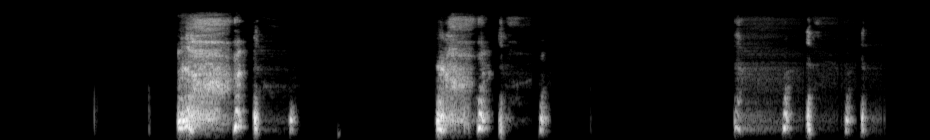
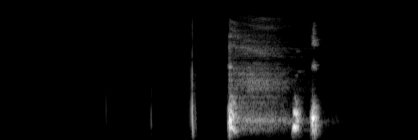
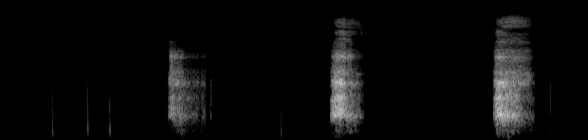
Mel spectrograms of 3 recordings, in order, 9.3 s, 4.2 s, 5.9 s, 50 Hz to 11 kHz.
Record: {"three_cough_length": "9.3 s", "three_cough_amplitude": 29735, "three_cough_signal_mean_std_ratio": 0.29, "cough_length": "4.2 s", "cough_amplitude": 27905, "cough_signal_mean_std_ratio": 0.18, "exhalation_length": "5.9 s", "exhalation_amplitude": 8362, "exhalation_signal_mean_std_ratio": 0.24, "survey_phase": "beta (2021-08-13 to 2022-03-07)", "age": "18-44", "gender": "Female", "wearing_mask": "No", "symptom_cough_any": true, "symptom_runny_or_blocked_nose": true, "symptom_shortness_of_breath": true, "symptom_sore_throat": true, "symptom_diarrhoea": true, "symptom_fatigue": true, "symptom_headache": true, "symptom_change_to_sense_of_smell_or_taste": true, "smoker_status": "Never smoked", "respiratory_condition_asthma": false, "respiratory_condition_other": false, "recruitment_source": "Test and Trace", "submission_delay": "2 days", "covid_test_result": "Positive", "covid_test_method": "RT-qPCR", "covid_ct_value": 18.3, "covid_ct_gene": "ORF1ab gene", "covid_ct_mean": 19.2, "covid_viral_load": "520000 copies/ml", "covid_viral_load_category": "Low viral load (10K-1M copies/ml)"}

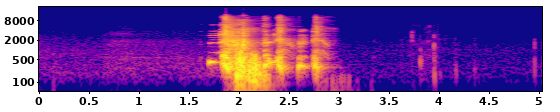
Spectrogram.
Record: {"cough_length": "5.0 s", "cough_amplitude": 31657, "cough_signal_mean_std_ratio": 0.28, "survey_phase": "alpha (2021-03-01 to 2021-08-12)", "age": "18-44", "gender": "Female", "wearing_mask": "No", "symptom_cough_any": true, "symptom_shortness_of_breath": true, "symptom_diarrhoea": true, "symptom_fatigue": true, "symptom_fever_high_temperature": true, "symptom_headache": true, "symptom_change_to_sense_of_smell_or_taste": true, "symptom_onset": "3 days", "smoker_status": "Ex-smoker", "respiratory_condition_asthma": false, "respiratory_condition_other": false, "recruitment_source": "Test and Trace", "submission_delay": "2 days", "covid_test_result": "Positive", "covid_test_method": "ePCR"}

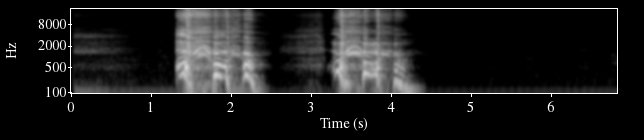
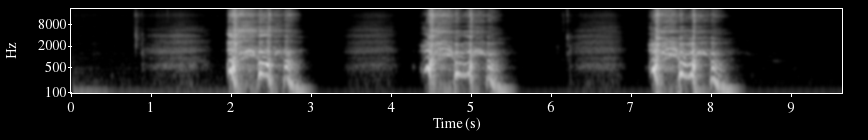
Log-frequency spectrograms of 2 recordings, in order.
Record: {"cough_length": "6.8 s", "cough_amplitude": 32766, "cough_signal_mean_std_ratio": 0.37, "three_cough_length": "9.6 s", "three_cough_amplitude": 32768, "three_cough_signal_mean_std_ratio": 0.38, "survey_phase": "beta (2021-08-13 to 2022-03-07)", "age": "65+", "gender": "Male", "wearing_mask": "No", "symptom_none": true, "smoker_status": "Ex-smoker", "respiratory_condition_asthma": false, "respiratory_condition_other": false, "recruitment_source": "REACT", "submission_delay": "4 days", "covid_test_result": "Negative", "covid_test_method": "RT-qPCR", "influenza_a_test_result": "Unknown/Void", "influenza_b_test_result": "Unknown/Void"}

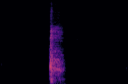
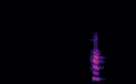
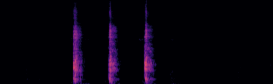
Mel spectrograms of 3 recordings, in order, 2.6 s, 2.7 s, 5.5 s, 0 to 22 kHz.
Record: {"cough_length": "2.6 s", "cough_amplitude": 4935, "cough_signal_mean_std_ratio": 0.21, "exhalation_length": "2.7 s", "exhalation_amplitude": 3136, "exhalation_signal_mean_std_ratio": 0.18, "three_cough_length": "5.5 s", "three_cough_amplitude": 8701, "three_cough_signal_mean_std_ratio": 0.18, "survey_phase": "beta (2021-08-13 to 2022-03-07)", "age": "18-44", "gender": "Female", "wearing_mask": "No", "symptom_none": true, "smoker_status": "Never smoked", "respiratory_condition_asthma": false, "respiratory_condition_other": false, "recruitment_source": "REACT", "submission_delay": "0 days", "covid_test_result": "Negative", "covid_test_method": "RT-qPCR"}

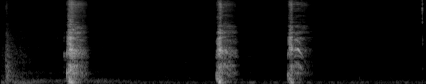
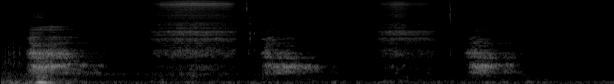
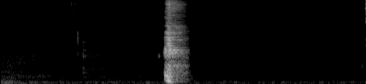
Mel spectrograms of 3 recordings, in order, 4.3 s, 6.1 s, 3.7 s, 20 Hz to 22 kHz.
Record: {"three_cough_length": "4.3 s", "three_cough_amplitude": 17700, "three_cough_signal_mean_std_ratio": 0.25, "exhalation_length": "6.1 s", "exhalation_amplitude": 2110, "exhalation_signal_mean_std_ratio": 0.55, "cough_length": "3.7 s", "cough_amplitude": 32584, "cough_signal_mean_std_ratio": 0.16, "survey_phase": "beta (2021-08-13 to 2022-03-07)", "age": "45-64", "gender": "Male", "wearing_mask": "Yes", "symptom_none": true, "smoker_status": "Never smoked", "respiratory_condition_asthma": false, "respiratory_condition_other": false, "recruitment_source": "REACT", "submission_delay": "1 day", "covid_test_result": "Negative", "covid_test_method": "RT-qPCR", "influenza_a_test_result": "Negative", "influenza_b_test_result": "Negative"}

